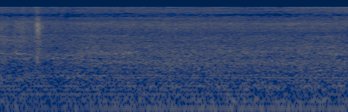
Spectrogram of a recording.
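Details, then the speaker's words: Ryobi misting fan after its seized pump rotator was freed, with vinegar added to clean lines of hard campsite well water; fan on, pump on high, steady even fan whoosh over a soft constant pump hum as the jets start spraying: normal fan and pump operation. "Fan on, pump on high. You can already see the water flowing. Here comes the jets. And there we go."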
